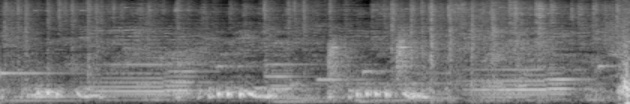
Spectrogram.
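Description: Soft, throaty racing pigeon coos repeat in a steady, rolling rhythm, close by, with faint chirps and background noise around them.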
